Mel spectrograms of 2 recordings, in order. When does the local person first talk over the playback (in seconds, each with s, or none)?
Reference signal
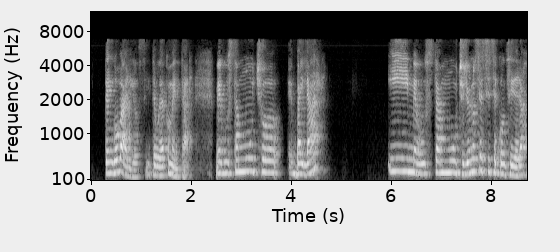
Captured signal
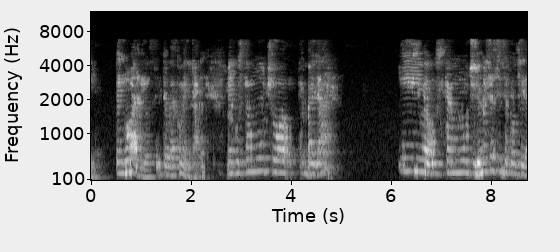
none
